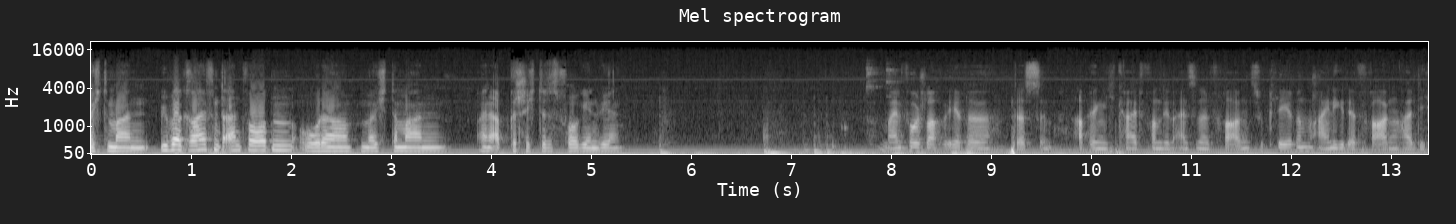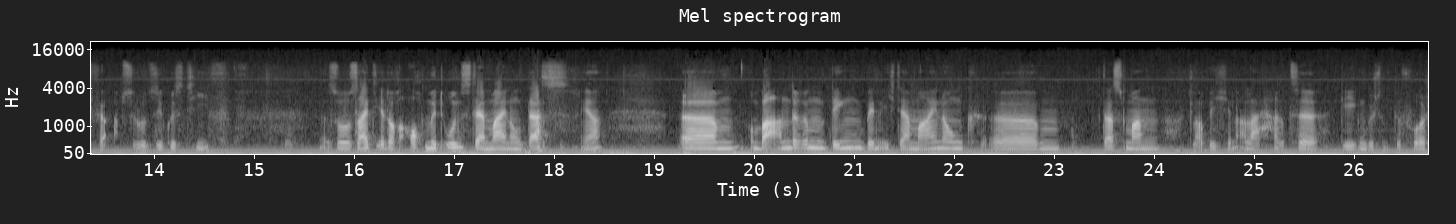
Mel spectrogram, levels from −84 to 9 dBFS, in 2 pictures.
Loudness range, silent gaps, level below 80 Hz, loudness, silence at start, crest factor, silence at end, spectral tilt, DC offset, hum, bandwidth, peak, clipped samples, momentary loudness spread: 10 LU; none; -28 dBFS; -17 LUFS; 0 s; 18 dB; 0 s; -6 dB/octave; 4%; none; 16.5 kHz; 0 dBFS; under 0.1%; 17 LU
